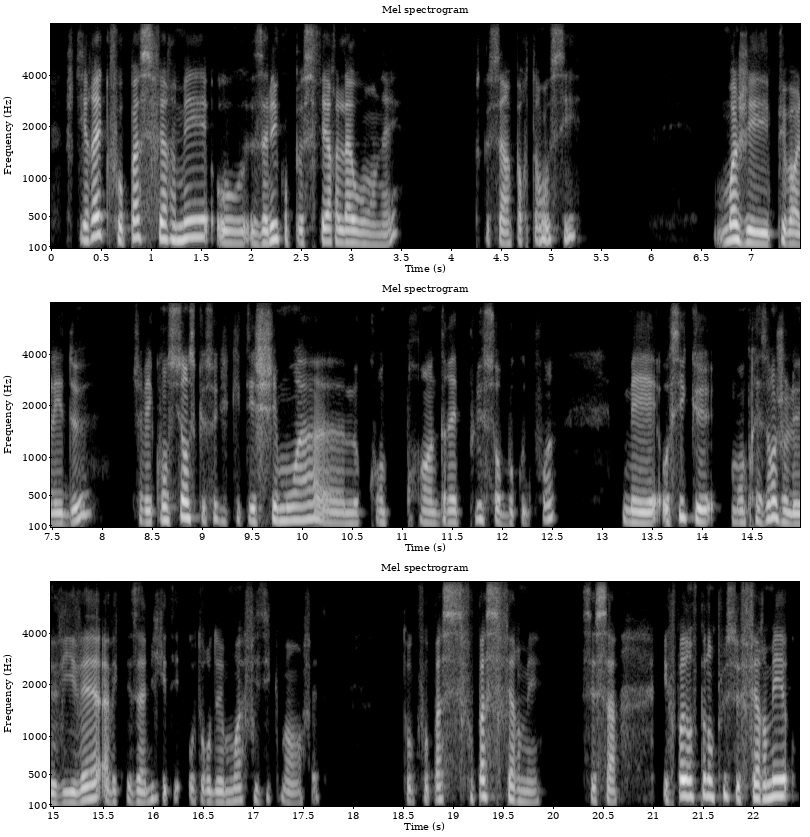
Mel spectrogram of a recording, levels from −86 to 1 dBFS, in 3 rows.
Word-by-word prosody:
Je - - -18
dirais 230 +6 +6
que 255 - -16
faut - - 0
pas 220 0 +3
se - - -3
fermer 210 +3 +4
aux 150 -1 -1 0.2
amis 190 +6 +6
qu'on 175 -5 -7
peut 155 - -4
se 155 - -7
faire 170 -1 +2
là 155 -1 +4
où 145 - -1
on 130 -1 -7
est, 250 - -8 0.7
parce 475 0 -21
que - - -12
c'est - - -3
important, - - -4
aussi. 235 0 -4 1.3
Moi, 195 +4 +6
j'ai 150 -5 +4
pu 140 - -2
avoir 145 -3 +2
les 135 0 +1
2. 180 - -1 0.4
J'avais 150 -3 -3
conscience 195 +5 +3
que - - -9
ceux 190 - -7
qui 155 -4 -14
qui 190 - -13
étaient 165 -3 -2
chez 175 - 0
moi, 175 +2 +1
heu, 140 -1 -2
me 135 0 -4
comprendraient 145 +1 -5
plus 185 +6 -7
sur 155 -3 -4
beaucoup 150 - -10
de 260 - -17
points. 190 +3 -7 0.7
Mais 140 -4 +3
aussi, 210 -2 0
que 310 +9 +2 0.2
mon 145 0 -5
présent, 195 +7 +1
je 150 - -1
le 130 -1 +2
vivais 135 +9 +2
avec 140 0 -4
mes 145 - -6
amis 145 +5 -2
qui 190 - -10
étaient 320 +3 -9
autour 150 -1 -6
de 140 0 -2
moi, 145 +4 -4
physiquement, 160 -6 -11
en - - -14
fait. - - -17 0.8
Donc, - - -9
faut - - -7
pas - - -2
s 175 - -5
faut 190 - -10
pas 215 - +3
se - - -5
fermer, 145 -5 -4 0.4
c'est - - -6
ça. - - -2 0.4
Il - - -4
faut - - -16
pas 215 - +9
faut 210 - +7
pas 215 +2 -1
non 210 - +5
plus 215 +3 -3
se 185 - -1
fermer 190 +5 +5
165 Hz, 220 wpm, -23 LUFS, 145-200 Hz, 1.3 s, pas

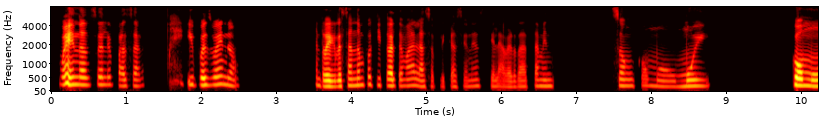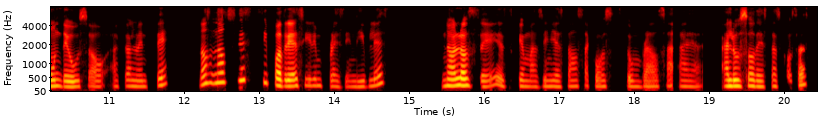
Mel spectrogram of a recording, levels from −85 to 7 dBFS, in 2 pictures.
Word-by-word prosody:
Bueno, 265 -2 +8
suele 260 0 -6
pasar, 215 -1 -10 0.6
y 265 - -7
pues 245 0 +2
bueno. 260 -4 -4 1.0
Regresando 205 +1 +2
un 250 - -8
poquito 245 -4 -6
al 220 - +5
tema 220 +1 -9
de 235 - -8
las 200 -1 -9
aplicaciones, 205 +3 -18
que 100 - -16
la 100 -1 -15
verdad 95 +1 -13
también 215 0 -10 0.8
son 220 -1 -8
como 200 -2 -14
muy 210 +2 -3 1.1
común 220 -4 +9
de 195 -2 -1
uso 195 +1 -5
actualmente. 205 +5 -8 0.4
No 265 - -1
s 320 - -4
no 335 +2 +1
sé 410 +4 -4 0.2
si 330 - -6
podría 225 -8 +4
decir 225 +1 -6
imprescindibles, 200 - -11 0.7
no 220 +1 +2
lo 235 0 +7
sé, 200 +3 -9
es 195 -4 -12
que 210 - -9
más 190 -2 -13
bien 205 0 -10
ya 200 - -7
estamos 205 +2 -14
acostumbrados 195 -1 -12
a - - -9
a, 200 0 -13 0.3
al 210 0 +3
uso 215 +1 +1
de 195 -1 -3
estas 195 +1 -12
cosas. 125 -7 -9
215 Hz, 145 wpm, -27 LUFS, 195-235 Hz, 1.1 s, común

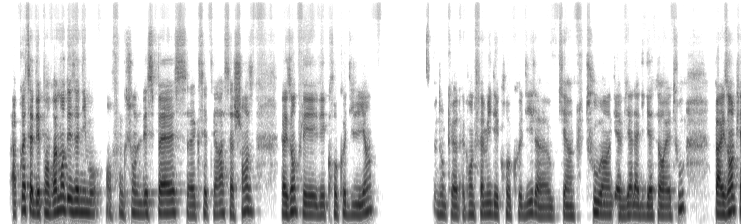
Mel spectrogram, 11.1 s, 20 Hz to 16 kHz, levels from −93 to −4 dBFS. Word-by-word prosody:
Après, 135 +7 +2
ça - - +7
dépend 145 0 +3
vraiment 155 +6 +5
des 165 -2 +4
animaux. 150 -2 +1
En 125 - -8
fonction 140 +4 -6
de 140 - -3
l'espèce, 140 +1 +2
heu, 125 - +1
et - - -3
cetera, 140 -1 -3
ça 145 - -2
change. 165 +7 -1 0.4
Par - - +5
exemple, 160 +4 +2
les 125 -2 +2
les 125 0 -3
crocodiliens, 135 +5 -2 0.9
donc 130 -1 -7
heu, 120 - +2
la - - -9
grande 130 -1 -4
famille 135 +1 0
des 125 -2 0
crocodiles, 125 +2 -4
heu, 110 0 -1
qui 110 - -7
inclut 115 -1 -5
tout 150 -3 +1
hein, 125 0 -1
gavial, 125 +1 0
alligator 115 0 +1
et 115 - -1
tout. 195 - -3 0.4
Par 135 - +7
exemple, 160 +8 +4
il - - +9
135 Hz, 210 wpm, -23 LUFS, 125-145 Hz, 0.9 s, il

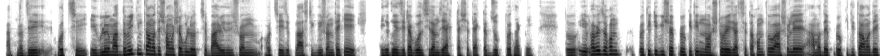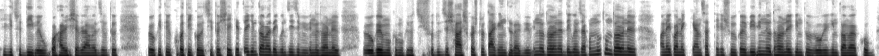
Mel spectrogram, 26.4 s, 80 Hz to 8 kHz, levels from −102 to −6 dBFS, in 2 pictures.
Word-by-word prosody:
আপনার 125 0 -3
যে 130 - +6 0.4
হচ্ছে, 140 -2 0 0.2
এগুলোর 150 +4 +4
মাধ্যমেই 165 +6 +4
কিন্তু 210 -1 -1
আমাদের 180 -1 +2
সমস্যাগুলো 160 -2 +2
হচ্ছে। 135 - -9
বায়ু 125 +1 +4
দূষণ 130 +1 0 0.3
হচ্ছে, 130 -1 -4
এই - - -1
যে - - -2
প্লাস্টিক 130 0 -4
দূষণ 135 +1 0
থেকে 145 +3 +1 0.5
এ - - 0
দে 145 - +6
যেটা 140 +1 +3
বলছিলাম 140 +1 +3
যে 140 - +4
একটার 130 0 -7
সাথে 140 -2 -7
একটা 140 - -5
যুক্ত 135 +3 -2
থাকে। 120 -2 -4 0.5
তো - - -2 0.2
এভাবে 180 +4 +4
যখন 190 +1 +4 0.3
প্রতিটি 170 +4 0
বিষয় 170 +1 +1
প্রকৃতির 165 +1 +1
নষ্ট 140 0 -1
হয়ে 145 -1 +6
যাচ্ছে, 140 +3 0
তখন 155 +1 -2
তো - - +1 0.2
আসলে 155 +3 +1 0.3
আমাদের 140 +2 +1
প্রকৃতি 145 +1 -2
তো - - +3
আমাদেরকে 145 +1 0
কিছু 145 +2 -3
দিবে 135 -2 +3
উপহার 130 -1 +1
হিসেবে। 135 +1 -1
আমরা 130 0 0
যেহেতু 135 +1 -3 0.5
প্রকৃতির 145 0 -1
ক্ষতি 145 -1 +1
করছি 130 +1 0
তো - - +2
সেক্ষেত্রে 145 +3 -1
কিন্তু 165 0 -1
আমরা 155 -1 +1
দেখবেন 145 -1 -1
যে 150 - -1
এই - - -10
যে 145 - -2
বিভিন্ন 135 +1 -2
ধরনের 135 -1 +3 0.5
রোগের 140 +2 +7
মুখোমুখি 130 0 -2
হচ্ছি। 125 - -5
শুধু 140 +1 -5
যে 150 - -2
শ্বাসকষ্ট 140 +1 -1
তা 145 - +2
কিন্তু 135 0 -1
না। - - +2
বিভিন্ন 160 +6 -3
ধরণের 155 0 +2
দেখবেন 145 0 +1
যে - - 0
এখন 165 +3 -4
নতুন 205 +3 -2
ধরনের 165 -2 +4 0.4
অনেক, 150 +1 0
অনেক 145 -1 -2
ক্যান্সার 145 +1 -4
থেকে 150 0 -4
শুরু 145 - -1
করে 150 - +3
বিভিন্ন 170 +3 +1
ধরনের 145 -1 +2
কিন্তু 140 0 -2
রোগে 130 0 +2
কিন্তু 135 -1 -2
আমরা 130 0 +3
খুব 135 -2 -1
145 Hz, 205 wpm, -21 LUFS, 135-155 Hz, 0.5 s, রোগের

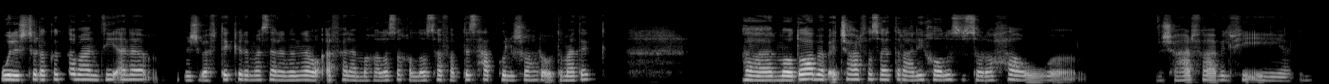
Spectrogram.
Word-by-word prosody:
والإشتراكات 220 +2 +4
طبعًا 230 -2 +3
دي 225 +2 -1
أنا 225 0 +1 0.3
مش 195 0 -2
بافتكِر 215 +3 -1
مثلًا 210 0 -1
إن 195 - -3
أنا 205 +1 +1
أوقفها 205 +2 -1
لمّا 190 -1 -4
خلاص 190 +3 -3
اخلصها، 190 0 -2
فبتسحب 215 +2 -3
كل 210 -2 -2
شهر 205 0 -3
أوتوماتيك. 195 +5 -2 1.4
فالموضوع 195 +3 +7
ما 230 - +5
بقيتش 230 +2 +1
عارفة 230 0 0
أسيطر 225 -1 -1
عليه 205 +2 -1
خالص 220 +1 0
الصراحة، 200 +1 -1
ومش 100 - -6 0.9
عارفة 105 0 -4
أعمل 105 - -2
فيه - - -7
إيه 180 -1 -7
يعني؟ 190 +4 -18
210 Hz, 140 wpm, -25 LUFS, 195-225 Hz, 1.4 s, فالموضوع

